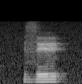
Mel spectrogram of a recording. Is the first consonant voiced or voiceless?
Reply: voiced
